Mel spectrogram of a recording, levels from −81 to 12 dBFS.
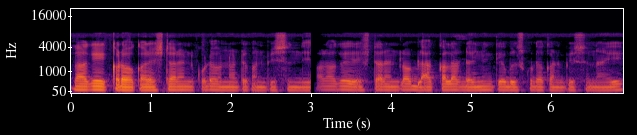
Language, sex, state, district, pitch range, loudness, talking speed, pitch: Telugu, male, Andhra Pradesh, Sri Satya Sai, 105-110 Hz, -22 LUFS, 140 wpm, 105 Hz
